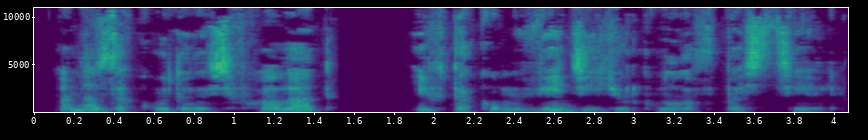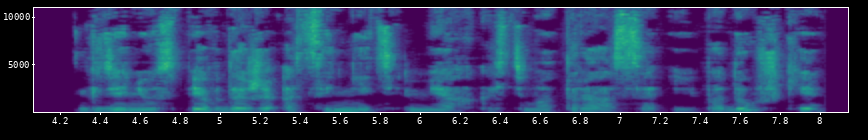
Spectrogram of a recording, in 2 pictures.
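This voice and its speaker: A man reading an audiobook in steady, measured scripted narration. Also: on the high side, husky.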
